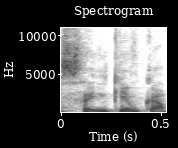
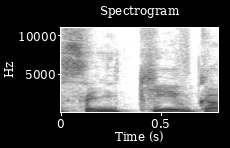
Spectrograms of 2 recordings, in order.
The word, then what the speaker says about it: Синьківка: ось власне теж тут Я наплута трішки сказав синьківка Правильно синьківка наголос на їм в цьому районі з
